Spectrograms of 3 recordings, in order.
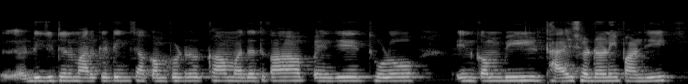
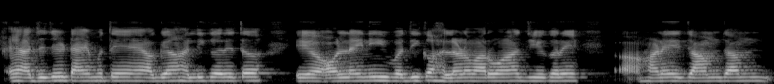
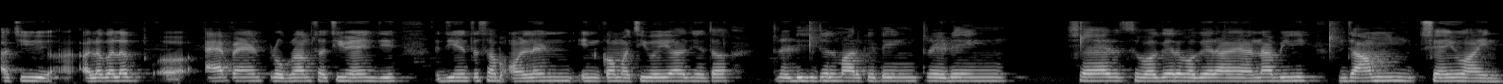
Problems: background sounds at intervals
